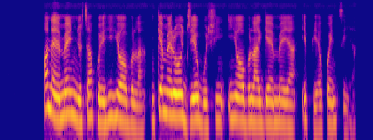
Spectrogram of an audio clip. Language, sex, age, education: Igbo, female, 30-45, tertiary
